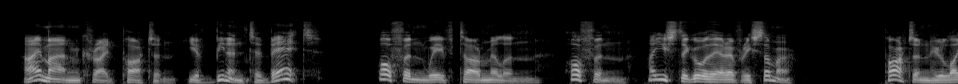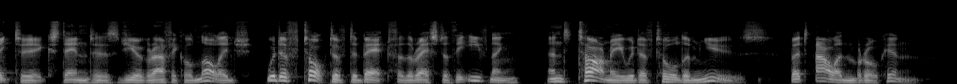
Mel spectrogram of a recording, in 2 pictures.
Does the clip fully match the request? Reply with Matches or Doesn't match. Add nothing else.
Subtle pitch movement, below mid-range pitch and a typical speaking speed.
Doesn't match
